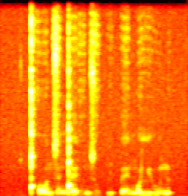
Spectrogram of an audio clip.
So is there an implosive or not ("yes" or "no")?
no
